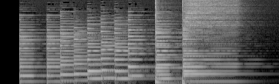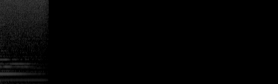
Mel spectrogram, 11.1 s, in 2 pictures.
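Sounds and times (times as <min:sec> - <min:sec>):
music in D minor: 0:00.4 - 0:06.0.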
